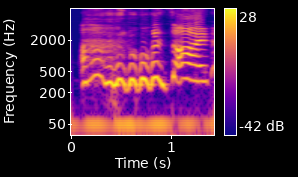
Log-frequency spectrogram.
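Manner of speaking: loud, high wail through nervous laughter; panicked laughing. Real, not acted. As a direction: laugh while crying out in fright. Scared, laughing in horror game.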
